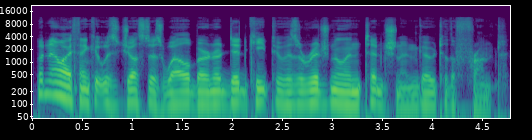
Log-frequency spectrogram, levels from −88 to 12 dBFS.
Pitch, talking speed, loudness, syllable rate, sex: 100 Hz, 265 wpm, -18 LUFS, 5.8 syllables/s, male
